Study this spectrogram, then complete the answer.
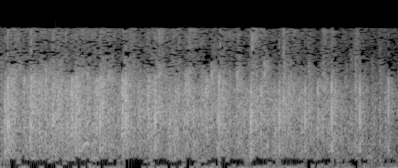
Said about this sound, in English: By the way, give her a round of applause, because she's done it.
